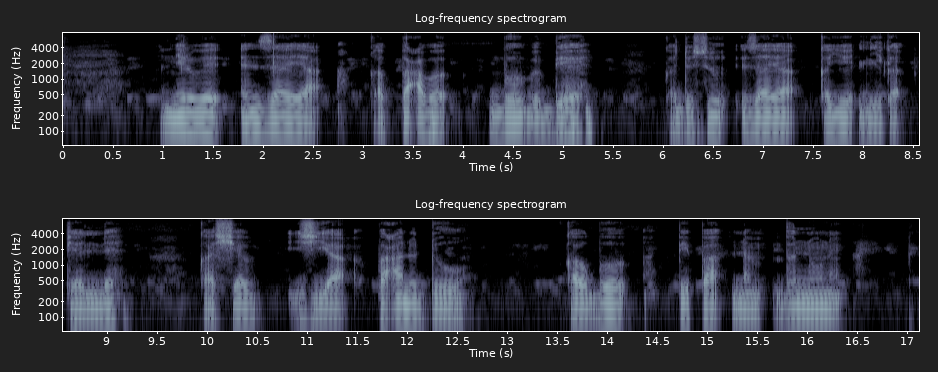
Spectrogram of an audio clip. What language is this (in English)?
Dagbani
